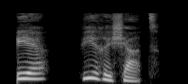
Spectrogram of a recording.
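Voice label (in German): "Richard", German spelling alphabet; R wie Richard; buchstabierung alt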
